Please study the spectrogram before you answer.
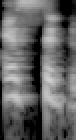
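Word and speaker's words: Eszett: যেটা আছে সেটা হচ্ছে এস সেট বলে এটাকে। হ্যাঁ, এস সেট, এস সেট, এস সেট। ওকে, এস সেট। তো এস সেটের যে উচ্চারণ সেটা হচ্ছে ডাবল এস এর মতো, এস সেটের যে উচ্চারণ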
